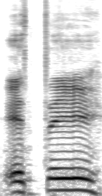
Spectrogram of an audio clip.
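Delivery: yawning. Real, not acted. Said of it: "I'm sorry, I yawned again".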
